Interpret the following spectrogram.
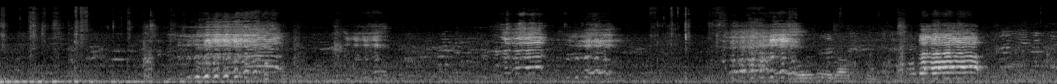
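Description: Goat bleating repeatedly: a series of about five wavering, quavering bleats a second or two apart.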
